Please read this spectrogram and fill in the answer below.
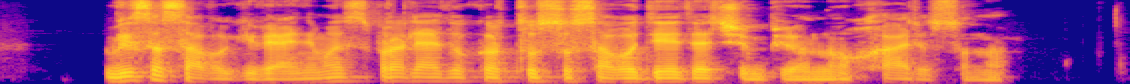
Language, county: Lithuanian, Vilnius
